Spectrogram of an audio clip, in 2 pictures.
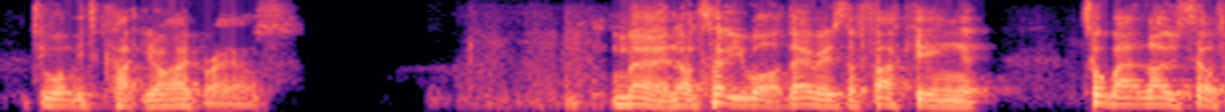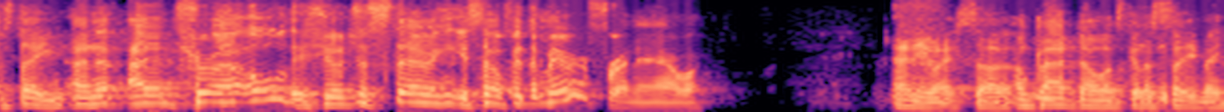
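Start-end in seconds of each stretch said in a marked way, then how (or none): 0.2-1.5 put-on gentle, soft whisper, lower. Retelling what the barbers ask when they lean in: imitating a gentle whisper. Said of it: "they sort of lean in and whisper gently".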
